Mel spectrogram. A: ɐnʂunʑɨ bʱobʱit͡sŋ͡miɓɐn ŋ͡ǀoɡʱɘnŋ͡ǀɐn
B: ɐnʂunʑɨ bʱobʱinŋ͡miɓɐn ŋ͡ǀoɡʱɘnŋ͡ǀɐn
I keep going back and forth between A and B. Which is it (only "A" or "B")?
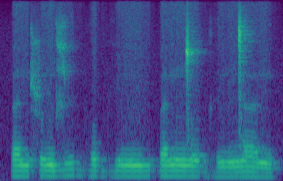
B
